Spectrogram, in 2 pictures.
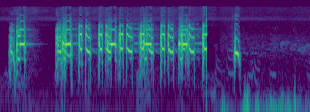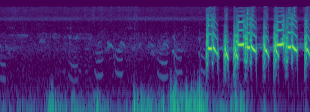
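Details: Wild grey francolin calling: rapid series of loud, shrill, harsh notes repeated about three per second, stopping for a stretch of low muffled rumbling before the strident repeated notes resume.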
